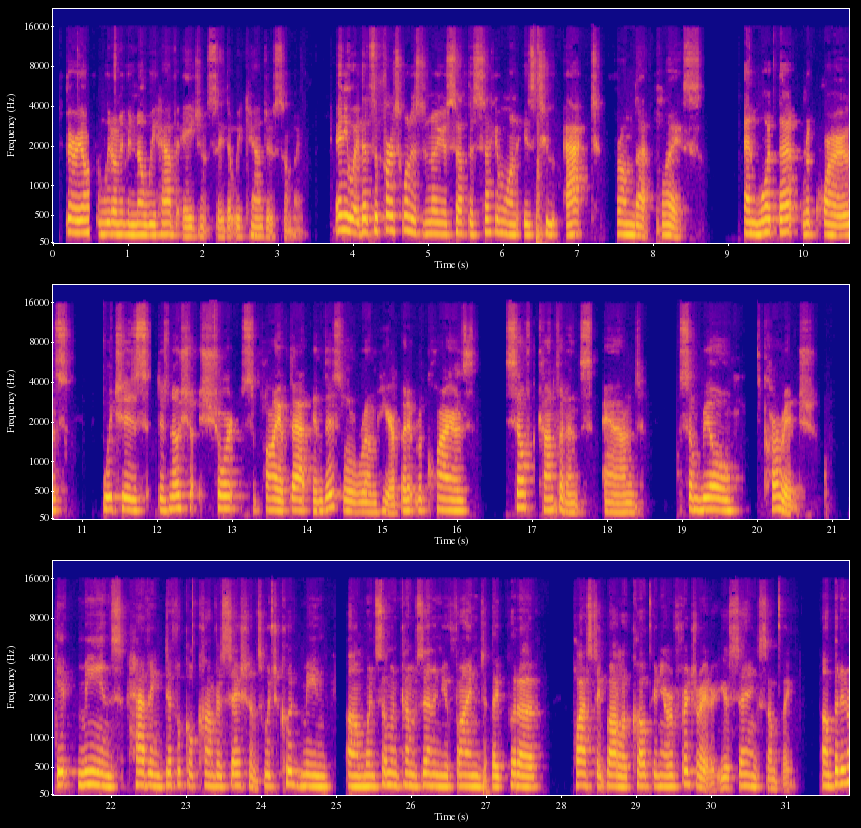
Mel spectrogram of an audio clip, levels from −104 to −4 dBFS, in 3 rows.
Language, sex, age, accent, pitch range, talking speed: English, female, 50-69, American, 175-205 Hz, 170 wpm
